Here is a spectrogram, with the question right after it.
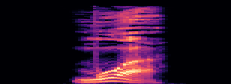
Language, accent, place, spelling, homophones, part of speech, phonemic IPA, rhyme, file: German, Germany, Berlin, Mohr, Moor, noun, /moːɐ̯/, -oːɐ̯, De-Mohr.ogg
- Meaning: blackamoor, negro; Moor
